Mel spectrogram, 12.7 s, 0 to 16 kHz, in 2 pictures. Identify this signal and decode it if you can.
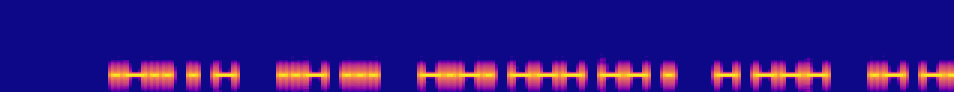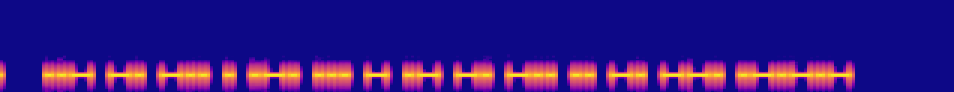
Morse code, heard as a keyed tone, about 28 wpm, 700 Hz. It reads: LET US COME TO AN UNDERSTANDING.
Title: Sentences from Top 1000 Words - Review Part 3 - 28wpm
